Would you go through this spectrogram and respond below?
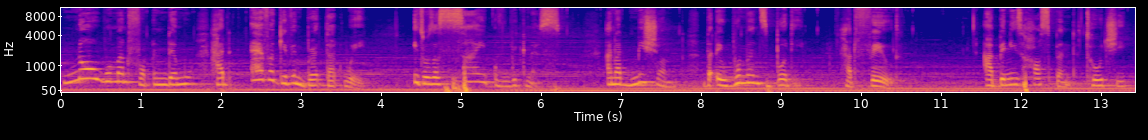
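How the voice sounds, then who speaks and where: A woman tells a folktale with measured drama. Her pitch moves expressively while the timbre stays mellow, and she takes her time. Music plays faintly behind her. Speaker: storyteller, narrator. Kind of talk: scripted narration of a folktale.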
